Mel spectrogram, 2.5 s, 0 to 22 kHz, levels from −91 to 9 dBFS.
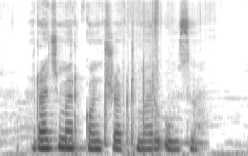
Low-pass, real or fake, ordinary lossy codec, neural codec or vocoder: none; real; none; none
